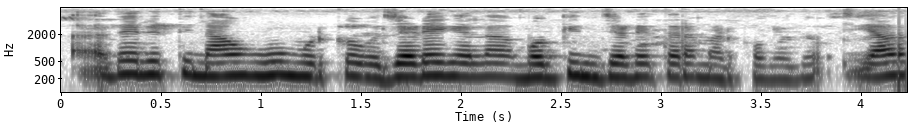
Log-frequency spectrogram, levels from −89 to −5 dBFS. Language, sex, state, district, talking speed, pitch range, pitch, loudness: Kannada, female, Karnataka, Shimoga, 140 wpm, 215-235 Hz, 220 Hz, -18 LUFS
